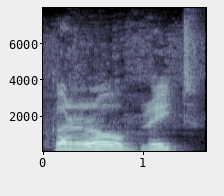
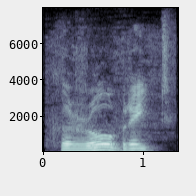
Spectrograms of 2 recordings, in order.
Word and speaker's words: corroborate: रा पे ऊपर जाएगा, corroborate, corroborate, ये ए साउंड है, ये सीधा ए नहीं है, this is not rate, this is rate, corroborate, 8 डिप्थोंगे।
